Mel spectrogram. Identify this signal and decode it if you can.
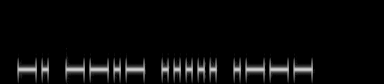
Morse code, heard as a keyed tone, about 20 wpm, 700 Hz. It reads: NQ5J
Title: USA Call Signs - 2x Character Spacing - 20wpm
